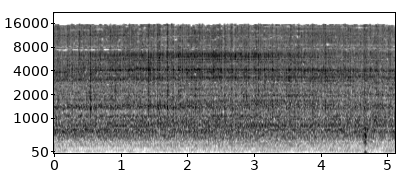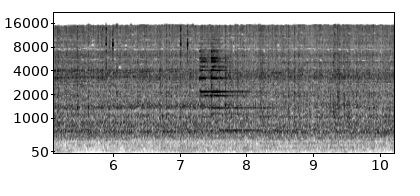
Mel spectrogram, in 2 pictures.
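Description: Small DC gear motor of a napkin dispenser running steadily, driving its spring-loaded feed mechanism. A single click comes about halfway through, and a brief high chirp a couple of seconds later.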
